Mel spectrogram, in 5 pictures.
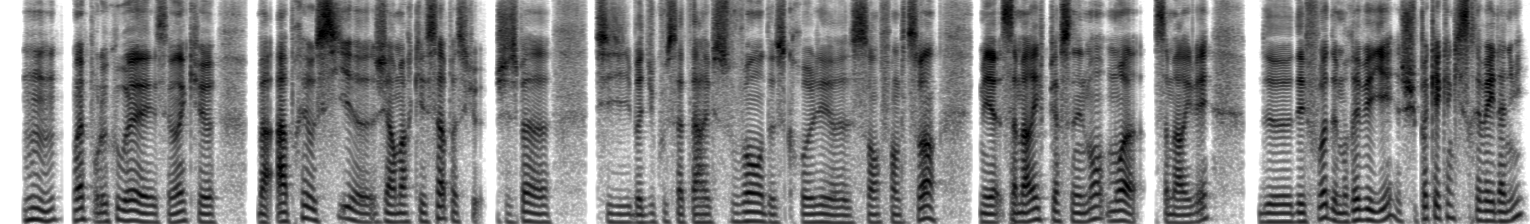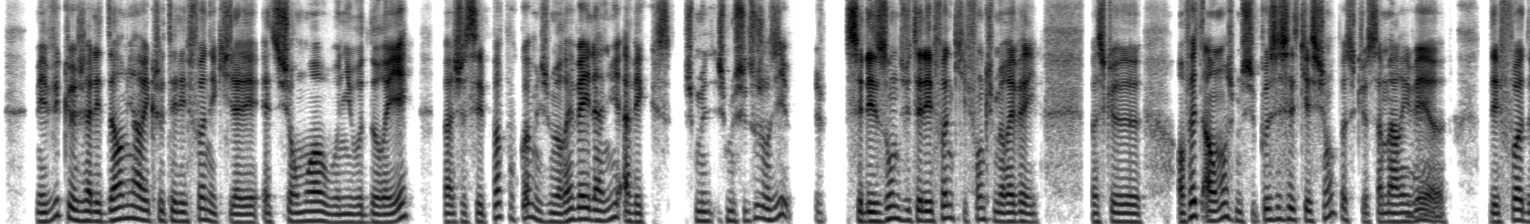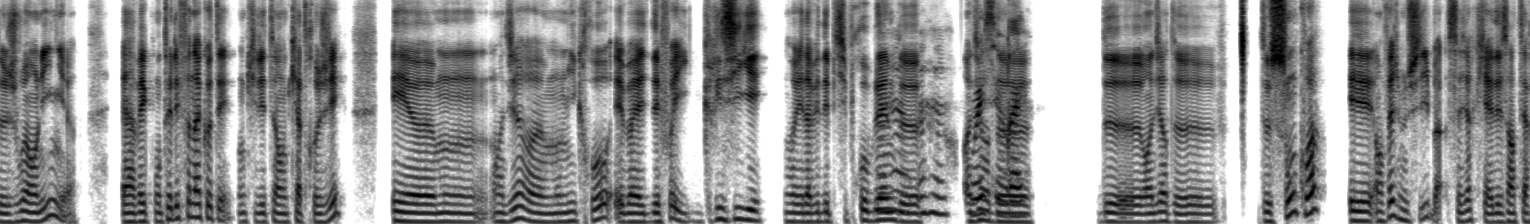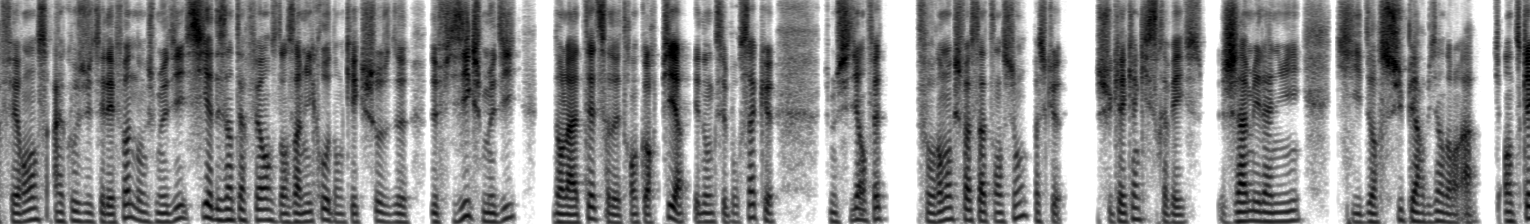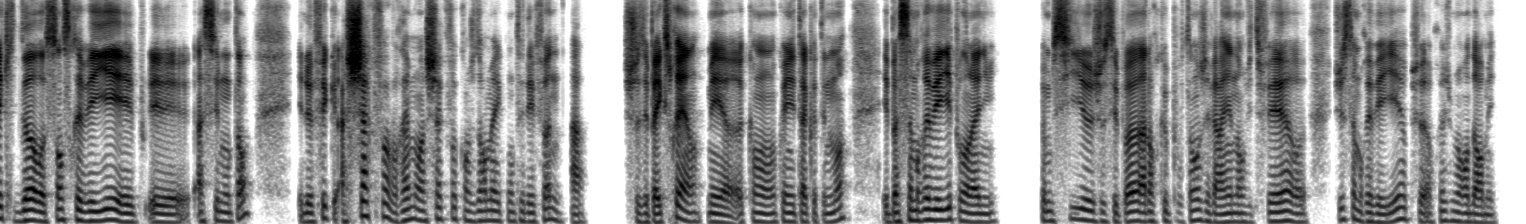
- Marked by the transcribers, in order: tsk; tapping; other noise
- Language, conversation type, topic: French, podcast, Comment éviter de scroller sans fin le soir ?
